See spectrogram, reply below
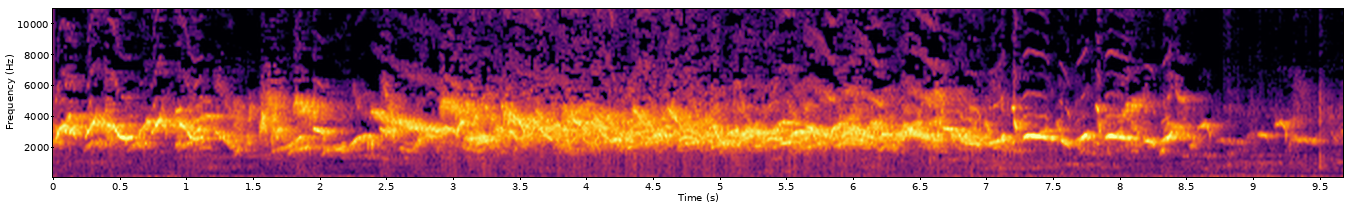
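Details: Chinese hwamei kept at home, singing a loud, unbroken stream of rich, rapidly varied warbled and whistled phrases that runs almost without pause for about eight seconds before fading at the end.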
